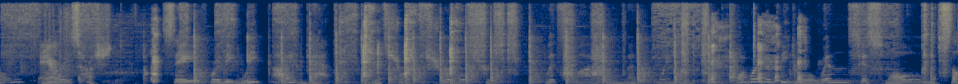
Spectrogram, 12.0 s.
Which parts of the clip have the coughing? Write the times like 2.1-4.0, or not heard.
0.7-2.0, 4.2-5.8, 8.8-10.1.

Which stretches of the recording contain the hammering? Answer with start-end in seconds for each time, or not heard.
2.3-9.4.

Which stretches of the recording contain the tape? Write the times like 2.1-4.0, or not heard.
0.1-0.9, 8.4-8.9.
